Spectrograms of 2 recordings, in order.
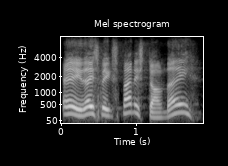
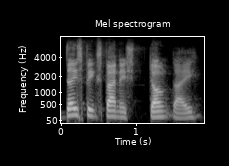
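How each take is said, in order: First: "don't they" swinging up like a real question; rising intonation. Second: "don't they" falling, a statement seeking agreement; falling intonation. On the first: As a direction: lift "don't they" at the end, really asking. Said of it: "with rising intonation". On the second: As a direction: drop the pitch on "don't they", already sure of it. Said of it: "It's falling intonation". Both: Shown as a demonstration.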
